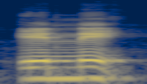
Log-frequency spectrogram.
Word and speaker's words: ene: The pronunciation of N is Ene. The pronunciation of N is Ene. Ene.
